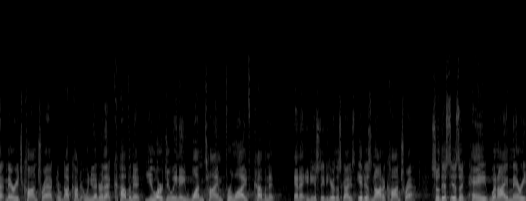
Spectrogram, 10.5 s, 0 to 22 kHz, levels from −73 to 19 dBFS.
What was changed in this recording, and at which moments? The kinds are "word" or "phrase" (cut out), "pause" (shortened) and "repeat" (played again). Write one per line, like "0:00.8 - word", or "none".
0:02.9 - pause
0:05.6 - pause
